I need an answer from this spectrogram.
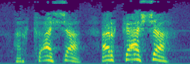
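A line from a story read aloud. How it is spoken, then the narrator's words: Shouted. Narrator (Italian): gridò Kirsanov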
